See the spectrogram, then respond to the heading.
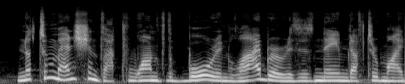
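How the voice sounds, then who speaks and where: A woman's fairly low voice at a fairly slow pace, with music in the background. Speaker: narrator. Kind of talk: horror story narration.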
